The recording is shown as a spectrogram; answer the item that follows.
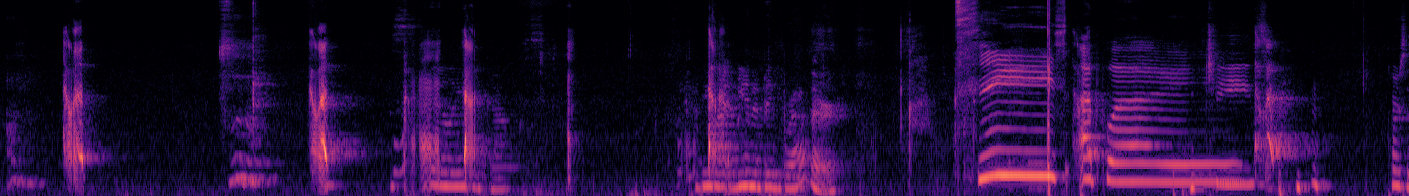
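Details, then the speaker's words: Young boy with hiccups: short, sharp voiced catches recur between the child's vocal sounds. "having hiccups. Hiccups. He has hiccups."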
